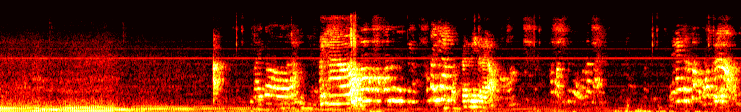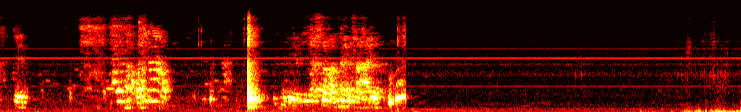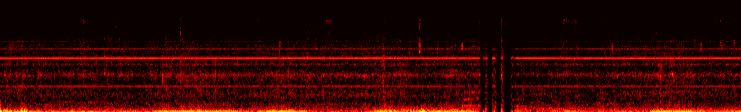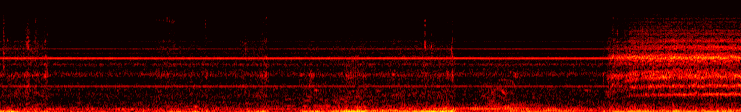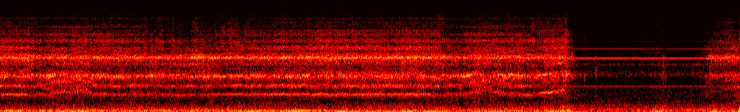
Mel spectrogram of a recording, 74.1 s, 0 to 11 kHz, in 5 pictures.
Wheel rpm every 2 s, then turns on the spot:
0, 0, 0, 0, 0, 0, 0, 0, 0, 0, 0, 0, 0, 0, 10, 10, 10, 10, 10, 10, 10, 20, 0, 10, 10, 10, 0, 10, 60, 70, 70, 70, 70, 70, 50, 0, 20.
30-38 40-44 46-48 50-52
